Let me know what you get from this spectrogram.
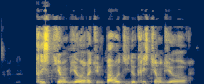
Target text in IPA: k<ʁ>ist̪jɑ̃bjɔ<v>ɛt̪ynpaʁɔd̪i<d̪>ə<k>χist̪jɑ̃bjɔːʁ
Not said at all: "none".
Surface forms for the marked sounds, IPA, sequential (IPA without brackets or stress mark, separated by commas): χ, ʁ, d̪, k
